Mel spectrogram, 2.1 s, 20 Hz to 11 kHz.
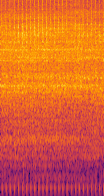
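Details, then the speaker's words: Yamaha Mio 125 (Mio M3) scooter with rough engine noise: a steady fast ticking of about nine a second over a rough idle; a weakened cam chain tensioner is letting the cam chain slap. "Ee jadi ini yang rusak itu adalah lift Tensioner ya ini ya teman-teman ee atau pengatur dari rantai keteng itu ya teman-teman ini untuk"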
